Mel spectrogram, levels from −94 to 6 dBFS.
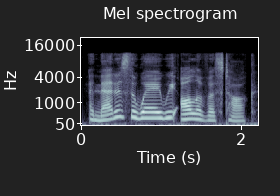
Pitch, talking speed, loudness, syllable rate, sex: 200 Hz, 270 wpm, -16 LUFS, 5.1 syllables/s, female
